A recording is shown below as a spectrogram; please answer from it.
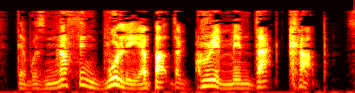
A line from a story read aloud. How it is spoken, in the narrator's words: said hotly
